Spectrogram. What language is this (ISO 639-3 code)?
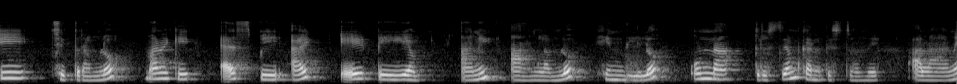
tel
